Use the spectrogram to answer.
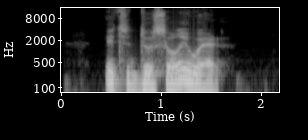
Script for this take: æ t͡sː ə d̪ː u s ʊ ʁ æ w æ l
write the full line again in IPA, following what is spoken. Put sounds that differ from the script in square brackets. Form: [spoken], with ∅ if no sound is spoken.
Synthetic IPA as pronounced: [i] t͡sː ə d̪ː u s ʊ ʁ [i] w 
